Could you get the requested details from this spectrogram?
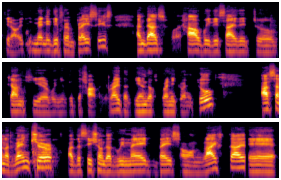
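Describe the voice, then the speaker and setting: A man, a guest in a casual interview, explaining things step by step in a measured way with many fillers. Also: fairly low pitch, no echo. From Argentina. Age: 50s. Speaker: guest, realtor and investor.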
